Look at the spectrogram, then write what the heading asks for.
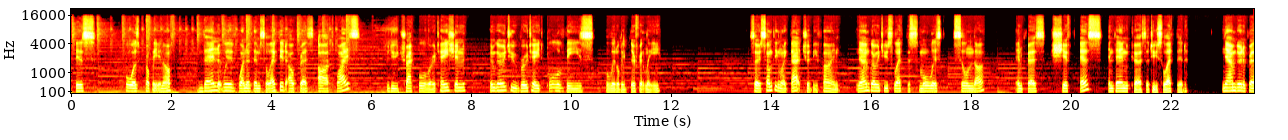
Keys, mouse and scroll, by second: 1.1 click, 4.9 r, 5.2 r, 6.4 click, 7.0 click, 7.4 r, 7.5 r, 9.4 click, 10.4 click, 10.9 r, 11.0 r, 12.2 click, 12.3 click, 12.4 r, 12.6 r, 13.5 click, 14.6 middle click, 16.6-19.4 drag, 20.1 shift+s, 22.3 middle click.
